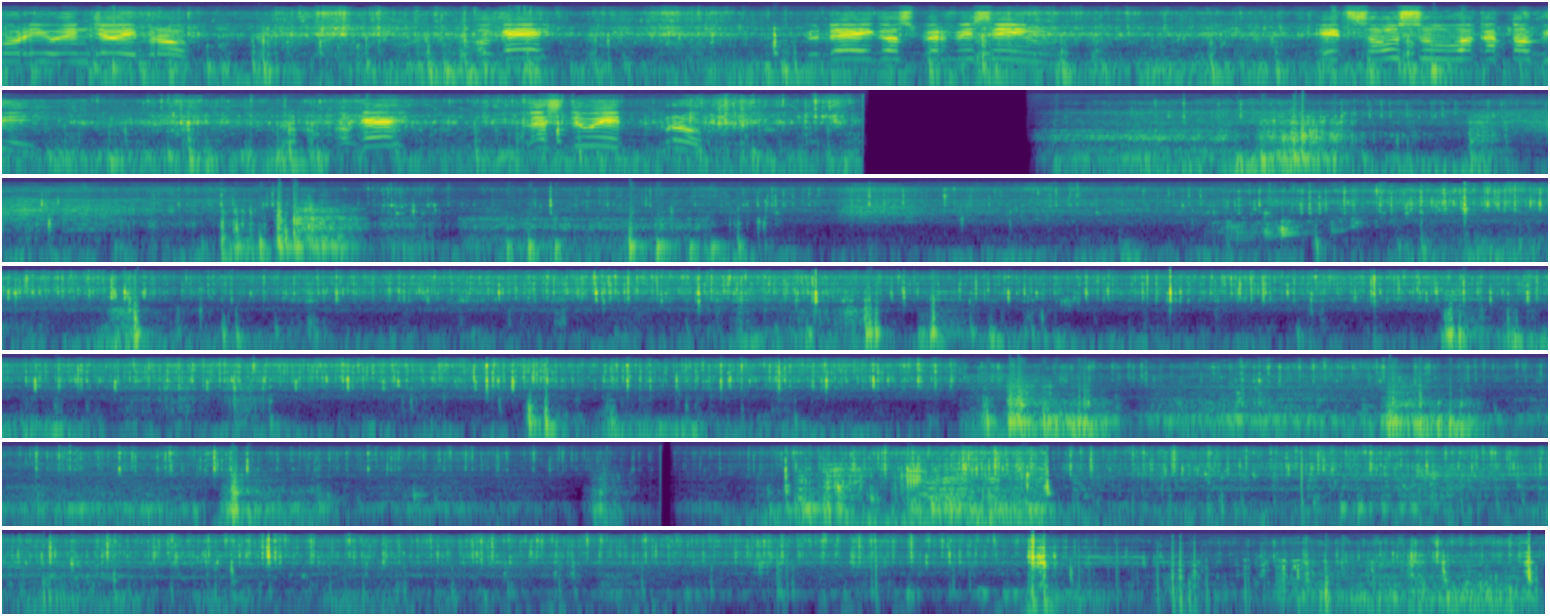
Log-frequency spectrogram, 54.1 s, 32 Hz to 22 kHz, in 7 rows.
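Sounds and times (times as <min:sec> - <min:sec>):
water gurgling and sloshing: 0:00.0 - 0:12.0, 0:12.9 - 0:54.0
low thumps: 0:35.7 - 0:40.9.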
